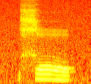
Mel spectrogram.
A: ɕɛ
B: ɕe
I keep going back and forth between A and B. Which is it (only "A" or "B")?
B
